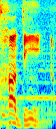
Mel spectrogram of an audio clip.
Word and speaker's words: Rahadin: His name is Rahadin. Rahadin.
